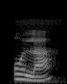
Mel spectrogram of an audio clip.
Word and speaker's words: hola: Halo itu kita bacanya hola, jadi H-nya silent ya. Hola gitu.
